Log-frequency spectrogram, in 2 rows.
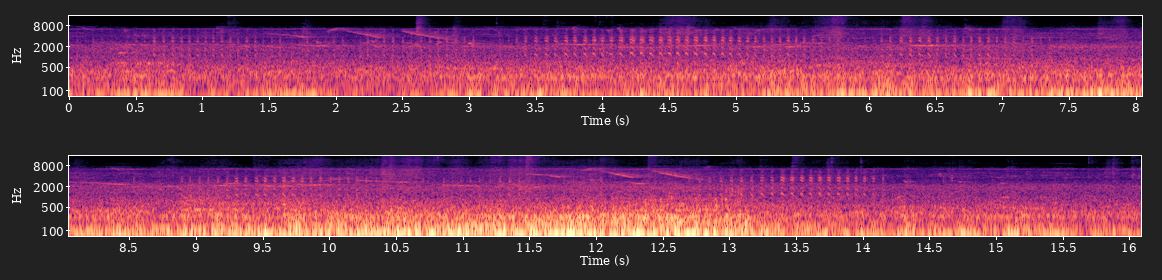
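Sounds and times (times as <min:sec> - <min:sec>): low rumble: 0:06.8 - 0:15.4.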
